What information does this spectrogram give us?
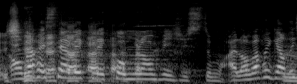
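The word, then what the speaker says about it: Komlavi: Comme l'envie s'écrit K, O, M, L, A, V, I. Mais moi, j'ai dit Comlan.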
